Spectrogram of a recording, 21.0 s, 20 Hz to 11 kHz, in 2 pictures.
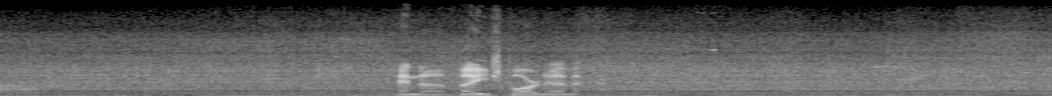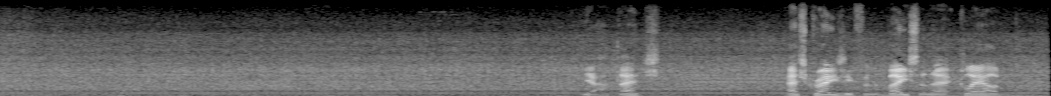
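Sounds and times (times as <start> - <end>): faint steady hum: 0.0 - 21.0
road traffic rumble: 0.0 - 21.0.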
